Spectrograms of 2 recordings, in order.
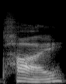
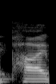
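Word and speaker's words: π: Greek letter P or Pi you know in English we say Pi but really in Greek pronunciation would be P it's just p i p it makes the P sound we then have the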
